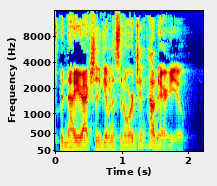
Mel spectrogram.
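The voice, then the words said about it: Sarcastic mock outrage. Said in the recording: “That was sarcasm,”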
